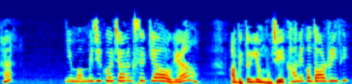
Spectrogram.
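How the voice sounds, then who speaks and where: A woman's voice: high-pitched, lively intonation, normal speed, dry recording, pitched above the performer's own voice. Woman voicing a meek young daughter-in-law. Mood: grumbling. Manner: polite, meek. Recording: dull dry lo-fi audio.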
